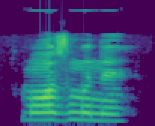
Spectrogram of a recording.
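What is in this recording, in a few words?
"мозмыны" Komi, female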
